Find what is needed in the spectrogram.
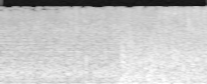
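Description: Trailer soundtrack of heavy rain with a deep rumble of thunder, swelling slightly after the first second.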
